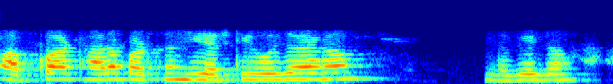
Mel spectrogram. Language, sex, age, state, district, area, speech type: Hindi, female, 18-30, Uttar Pradesh, Jaunpur, urban, conversation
